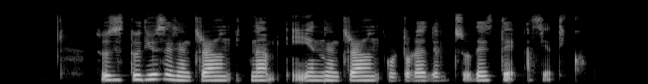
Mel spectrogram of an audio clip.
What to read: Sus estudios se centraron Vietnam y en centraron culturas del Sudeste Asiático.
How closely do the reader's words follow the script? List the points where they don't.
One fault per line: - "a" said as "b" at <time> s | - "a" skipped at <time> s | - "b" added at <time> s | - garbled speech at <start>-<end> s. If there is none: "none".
none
